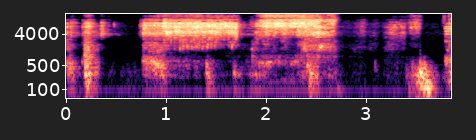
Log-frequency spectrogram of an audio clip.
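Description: Running water hisses in several bursts separated by short pauses, with faint thumps and movement between, close and fairly loud, as from a shower being used.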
